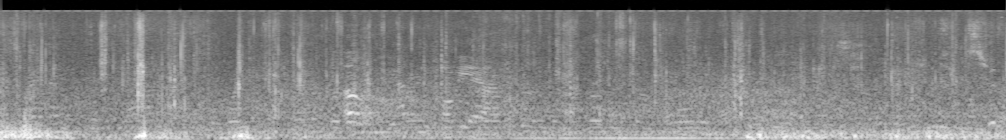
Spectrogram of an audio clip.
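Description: A woman speaks calmly outdoors, a short distance away.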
